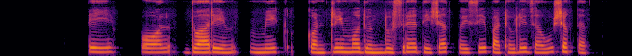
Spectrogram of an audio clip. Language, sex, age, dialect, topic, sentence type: Marathi, female, 25-30, Varhadi, banking, statement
